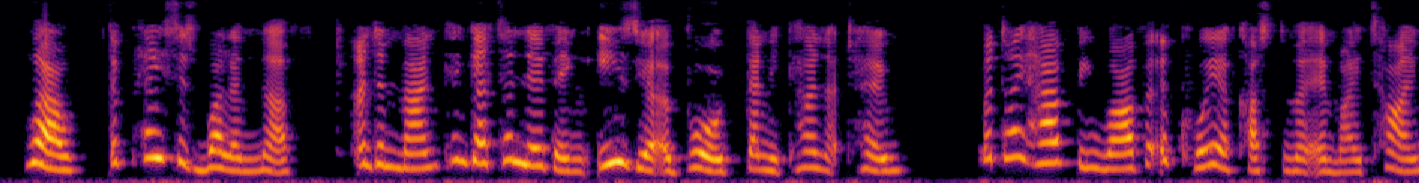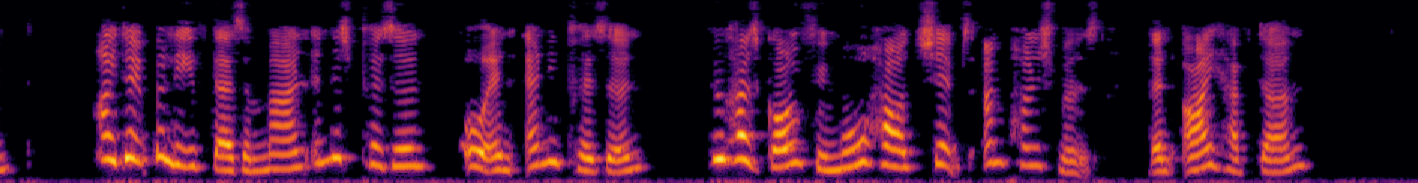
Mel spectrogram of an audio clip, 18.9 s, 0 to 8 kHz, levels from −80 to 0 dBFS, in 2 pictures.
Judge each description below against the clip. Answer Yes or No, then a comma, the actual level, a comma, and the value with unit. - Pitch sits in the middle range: No, very high, 260 Hz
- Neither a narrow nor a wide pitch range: No, wide, 7.2 semitones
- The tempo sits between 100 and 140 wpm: No, average, 180 wpm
